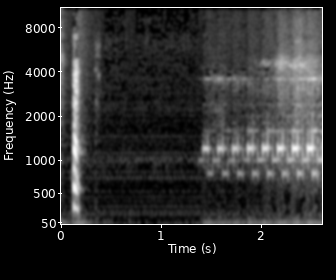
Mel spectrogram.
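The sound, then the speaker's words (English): A telephone starts ringing after a sharp click, its electronic tone pulsing in quick repeated bursts that grow steadily louder over a couple of seconds. “take the phone off the hook.”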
